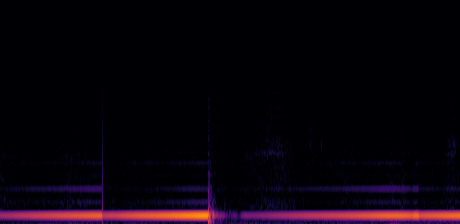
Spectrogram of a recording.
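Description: A steady pure synthesizer tone from a modular rig swells slowly in volume, is cut off with a click, then gradually ramps up again, sustained and clean with no other sounds.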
